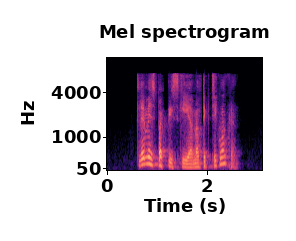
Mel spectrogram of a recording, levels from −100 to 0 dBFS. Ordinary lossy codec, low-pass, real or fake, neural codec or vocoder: AAC, 32 kbps; 7.2 kHz; fake; codec, 16 kHz, 1.1 kbps, Voila-Tokenizer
